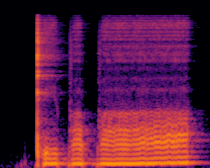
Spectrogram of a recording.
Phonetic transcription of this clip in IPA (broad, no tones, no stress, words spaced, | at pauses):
kʼeba baː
